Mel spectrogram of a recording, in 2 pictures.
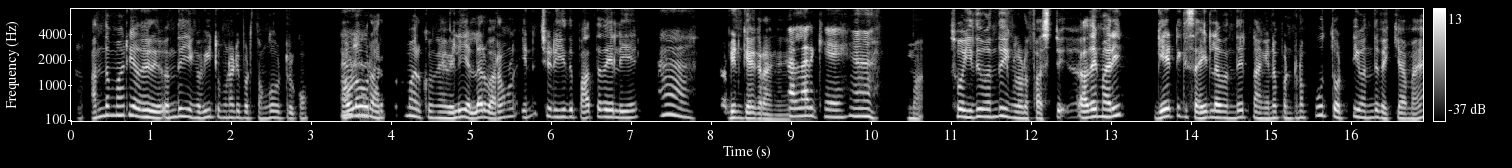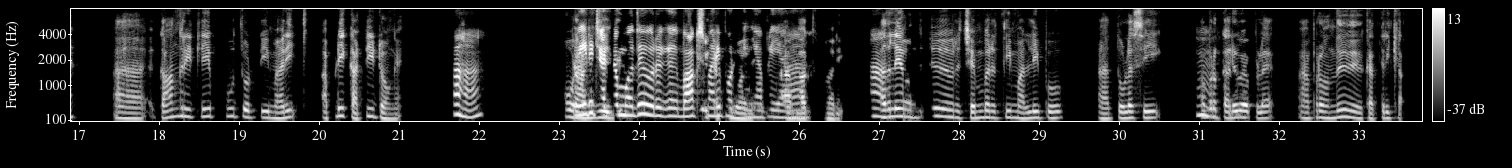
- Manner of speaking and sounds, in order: in English: "சோ"; in English: "ஃபர்ஸ்ட்டு"; in English: "கான்கிரீட்லேயே"; tsk; in English: "பாக்ஸ்"; in English: "பாக்ஸ்"; other background noise
- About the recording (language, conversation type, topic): Tamil, podcast, சிறிய வீட்டை வசதியாகவும் விசாலமாகவும் மாற்ற நீங்கள் என்னென்ன வழிகளைப் பயன்படுத்துகிறீர்கள்?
